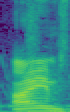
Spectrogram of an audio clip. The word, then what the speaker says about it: Iams: Iams is spelled just like the dog food. Yes, it is. Iams dog food.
